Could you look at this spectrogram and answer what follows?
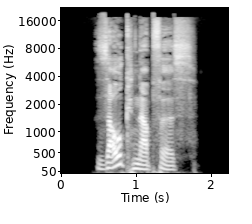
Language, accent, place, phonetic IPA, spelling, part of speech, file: German, Germany, Berlin, [ˈzaʊ̯kˌnap͡fəs], Saugnapfes, noun, De-Saugnapfes.ogg
- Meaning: genitive singular of Saugnapf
